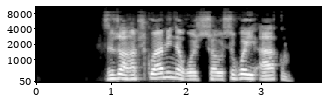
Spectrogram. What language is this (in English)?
Kabardian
